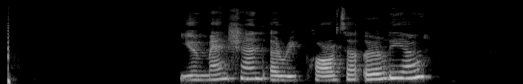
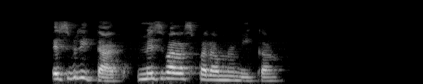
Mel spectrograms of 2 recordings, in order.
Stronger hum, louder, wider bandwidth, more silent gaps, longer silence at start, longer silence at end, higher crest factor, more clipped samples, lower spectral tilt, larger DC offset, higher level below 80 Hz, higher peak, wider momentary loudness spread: neither; second, -24 LUFS vs -19 LUFS; first, 15 kHz vs 8 kHz; neither; first, 1.8 s vs 0.55 s; second, 0.95 s vs 1.45 s; about the same, 16 dB vs 18 dB; neither; about the same, -5.5 dB/octave vs -5.5 dB/octave; neither; first, -60 dBFS vs -66 dBFS; second, -10 dBFS vs -2 dBFS; about the same, 10 LU vs 10 LU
